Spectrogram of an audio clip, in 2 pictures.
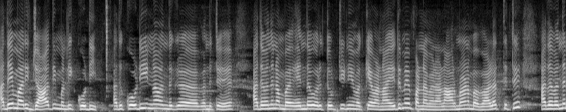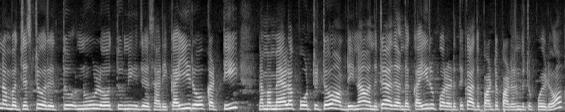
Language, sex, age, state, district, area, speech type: Tamil, female, 30-45, Tamil Nadu, Perambalur, rural, spontaneous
